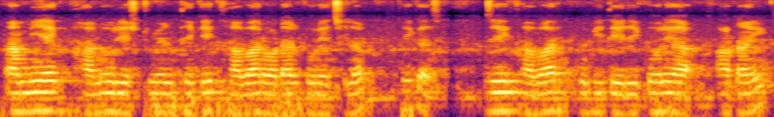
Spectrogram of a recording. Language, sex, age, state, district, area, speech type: Bengali, male, 18-30, West Bengal, Paschim Medinipur, rural, spontaneous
